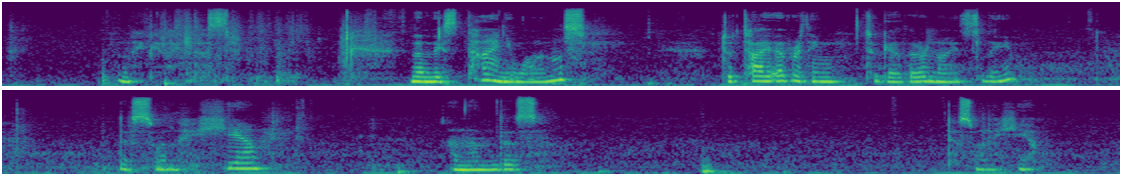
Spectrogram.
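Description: Paper rustles as hands press it flat.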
